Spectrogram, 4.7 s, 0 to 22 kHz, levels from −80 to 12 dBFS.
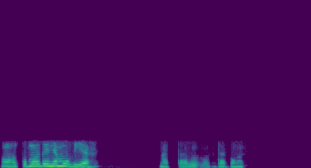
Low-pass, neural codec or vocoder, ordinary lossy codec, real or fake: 3.6 kHz; none; none; real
